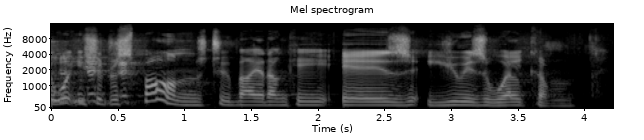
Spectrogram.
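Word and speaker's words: baie dankie: is you is welcome, because it sounds like buy a donkey, but it's identical to the Afrikaans phrase, which means thank you very much. So, phonetically buy a donkey.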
